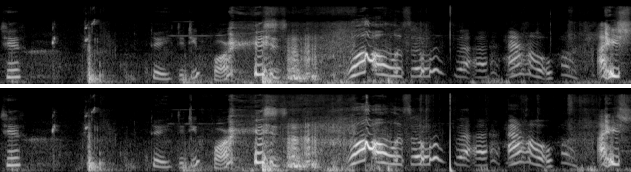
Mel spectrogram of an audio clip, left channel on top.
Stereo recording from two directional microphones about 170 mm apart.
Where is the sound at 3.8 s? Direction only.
15° right (ahead or behind).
